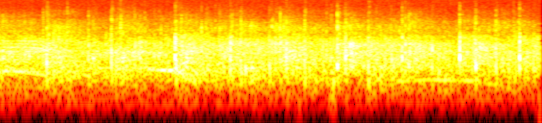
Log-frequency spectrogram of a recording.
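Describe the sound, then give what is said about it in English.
A church audience applauds its guests with a dense, even patter of many clapping hands that holds steady throughout. “Yeah, give it up for our guests, church.”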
